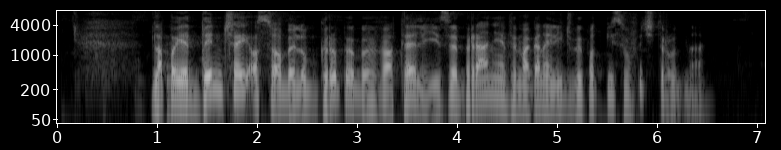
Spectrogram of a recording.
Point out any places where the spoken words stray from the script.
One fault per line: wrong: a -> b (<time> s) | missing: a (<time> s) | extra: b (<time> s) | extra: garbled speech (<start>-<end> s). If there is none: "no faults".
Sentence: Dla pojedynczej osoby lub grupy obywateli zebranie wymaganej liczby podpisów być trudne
no faults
